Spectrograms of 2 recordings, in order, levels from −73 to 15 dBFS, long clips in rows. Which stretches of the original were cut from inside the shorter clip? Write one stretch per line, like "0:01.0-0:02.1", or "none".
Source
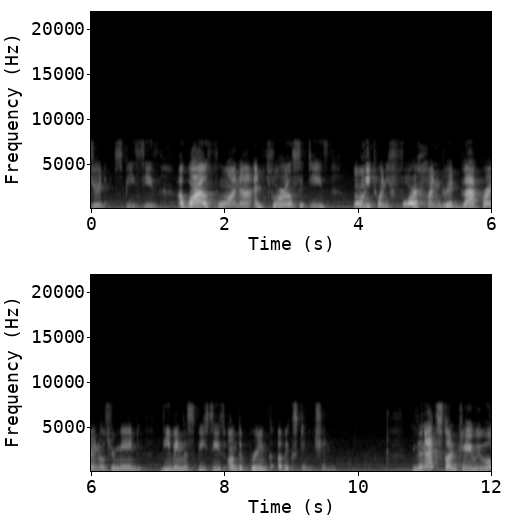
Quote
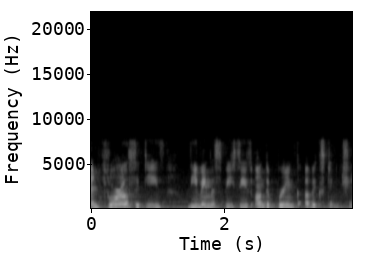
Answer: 0:03.9-0:07.0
